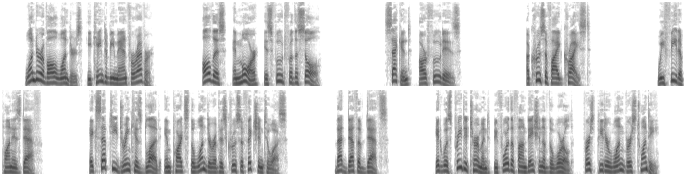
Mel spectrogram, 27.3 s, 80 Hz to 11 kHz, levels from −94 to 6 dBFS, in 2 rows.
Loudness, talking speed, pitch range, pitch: -28 LUFS, 135 wpm, 135-180 Hz, 155 Hz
